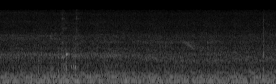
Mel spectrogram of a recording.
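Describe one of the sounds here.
A thin metal blade clinks softly as it is picked up.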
